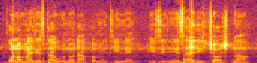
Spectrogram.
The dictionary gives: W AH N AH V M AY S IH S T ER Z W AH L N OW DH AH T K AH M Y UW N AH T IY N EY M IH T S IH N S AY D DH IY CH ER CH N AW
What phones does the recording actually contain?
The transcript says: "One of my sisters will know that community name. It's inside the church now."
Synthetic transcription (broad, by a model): W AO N AH V M AY S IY S T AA W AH N OW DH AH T K AH M Y UW N AH T IY N EY M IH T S IH N S AY D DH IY CH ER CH N AW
